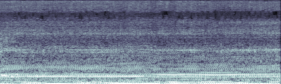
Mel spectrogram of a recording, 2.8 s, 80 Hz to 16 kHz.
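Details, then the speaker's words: Restored 1947 Johnson HD-25 2.5 hp outboard on lake test after carb intake manifold replacement: loud, steady two-stroke buzz, no misfires or surging, pushing a john boat about 3 mph; normal running. "HD-25 1947 Johnson 2.5 horsepower. Putting along good."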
